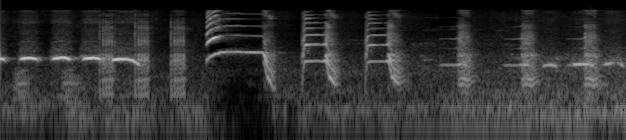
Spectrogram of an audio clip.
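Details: Asian pied starling bobbing its head while singing: a fast run of varied whistles, buzzy chattering notes and sweeping rising slurs, with a steady low hum underneath.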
